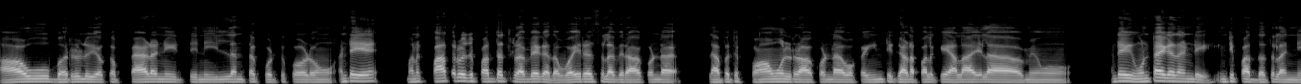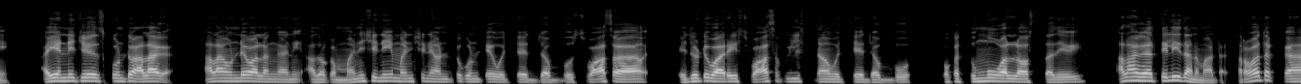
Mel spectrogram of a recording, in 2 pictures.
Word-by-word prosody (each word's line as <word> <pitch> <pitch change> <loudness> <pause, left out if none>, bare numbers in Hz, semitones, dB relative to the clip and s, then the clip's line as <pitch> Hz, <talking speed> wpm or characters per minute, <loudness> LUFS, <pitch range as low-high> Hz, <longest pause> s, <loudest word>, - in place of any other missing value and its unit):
ఆవు, 125 +2 +4 0.2
బర్రులు 125 +2 0
యొక్క 115 +2 -5 0.2
పేడ 115 +2 +3
నీటిని 115 -1 -5
ఇల్లంతా 120 +1 -2
కొట్టుకోడం. 110 0 -3 0.2
అంటే, 150 +2 +1 0.5
మనకు 130 +1 -5
పాత 145 +2 +4
రోజు 160 -1 +3
పద్ధతులు 135 +1 -1
అవే 130 +2 +1
గదా, 105 -2 +1
వైరస్లు 125 +1 +1
అవి 115 0 -3
రాకుండా, 110 +1 0 0.4
లేపోతే 110 -1 -1
పాములు 125 +2 +1
రాకుండా, 115 +1 0
ఒక 105 - -19
ఇంటి 120 +3 -4
గడపలకి 115 0 0
అలా 110 +1 +2
ఇలా 115 -1 +3 0.3
మేము 105 0 -4 0.6
అంటే, 155 +3 +2
ఇవుంటాయి 140 +5 +4
గదండీ, 130 -7 0 0.2
ఇంటి 125 +4 -2
పద్ధతులన్నీ. 110 -2 -1 0.4
అయన్నీ 155 +2 +4
చేసుకుంటూ 150 -2 +1
అలాగా 145 +1 +5 0.4
అలా 150 - +4
ఉండేవాళ్ళం 145 -3 +2
గానీ. 115 +1 -3
అదొక 115 +1 -2 0.2
మనిషిని, 150 +6 -1
మనిషిని 140 0 -4
అంటుకుంటే 130 0 -5
ఒచ్చే 115 +1 -4 0.2
జబ్బు, 105 +2 -2
శ్వాస 125 +4 +1 0.7
ఎదుటి 150 +5 +1
వారి 135 0 +5
శ్వాస 120 +4 +1
పీల్చినా 135 -1 -5 0.2
ఒచ్చే 115 +2 -5
జబ్బు, 110 +1 -3 0.5
ఒక - - -22 0.2
తుమ్ము 145 +3 +1
వల్లొస్తది, 120 -4 +2 0.5
అలాగా 175 0 +6
తెలీదనమాట. 155 - +1 0.2
తర్వాత, 175 +11 +2 0.2
క - - +2
125 Hz, 130 wpm, -23 LUFS, 115-140 Hz, 0.7 s, అలాగా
